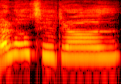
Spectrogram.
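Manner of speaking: sweet, high voice. Reading a story aloud, a woman greets the children in a sweet voice. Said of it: "someone said in a sweet voice".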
